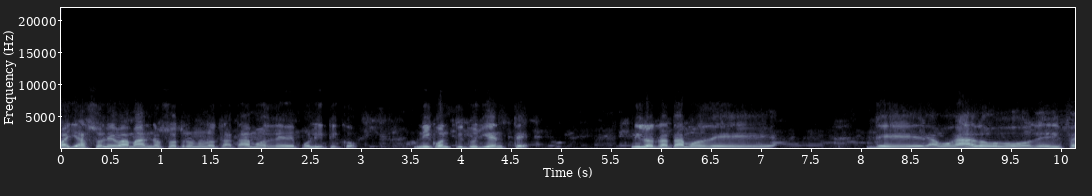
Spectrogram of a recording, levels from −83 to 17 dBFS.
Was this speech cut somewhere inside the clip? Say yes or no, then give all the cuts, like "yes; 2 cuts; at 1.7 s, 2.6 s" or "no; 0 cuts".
yes; 1 cut; at 8.6 s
